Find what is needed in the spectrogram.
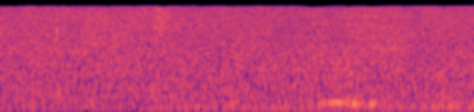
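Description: Steady hiss of the recording with a faint low hum, heard in a pause in a man's talk; a short faint sound of his voice comes near the end.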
